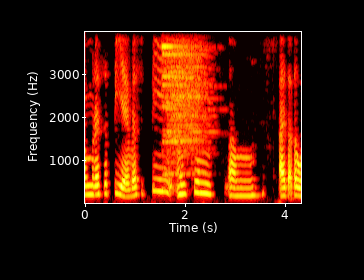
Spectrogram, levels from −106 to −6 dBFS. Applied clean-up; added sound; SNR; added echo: classical method Wiener filter.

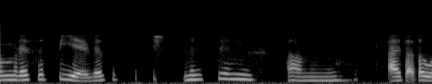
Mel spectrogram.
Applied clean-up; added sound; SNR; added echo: neural diffusion model UNIVERSE++.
